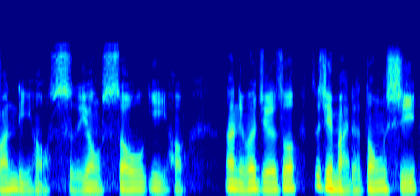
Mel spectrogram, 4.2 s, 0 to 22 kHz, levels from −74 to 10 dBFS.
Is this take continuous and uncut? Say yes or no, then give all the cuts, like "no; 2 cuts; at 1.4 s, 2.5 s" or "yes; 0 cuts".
no; 2 cuts; at 1.8 s, 3.0 s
